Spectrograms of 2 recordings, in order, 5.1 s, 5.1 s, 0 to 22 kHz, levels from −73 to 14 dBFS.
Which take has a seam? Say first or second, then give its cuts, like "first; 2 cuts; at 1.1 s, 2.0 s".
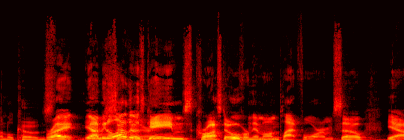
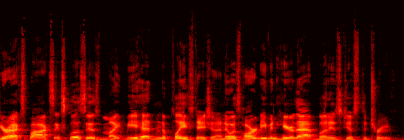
first; 2 cuts; at 3.1 s, 3.5 s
